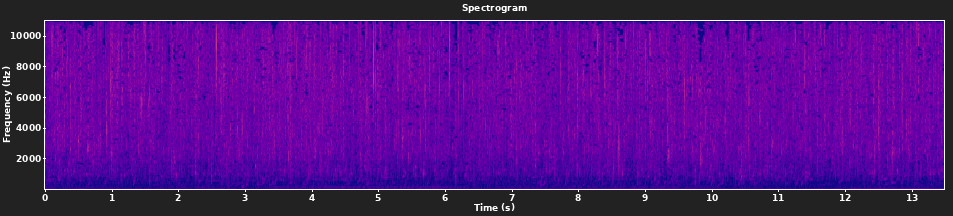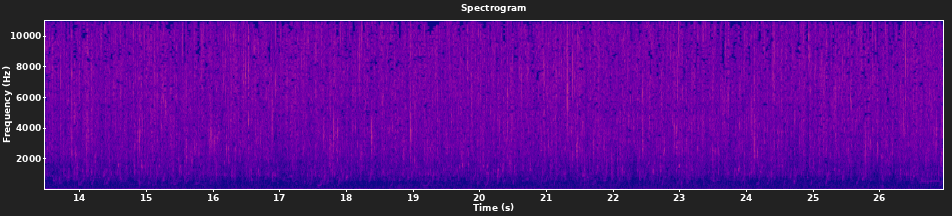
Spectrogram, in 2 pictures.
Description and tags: Running water fountain in the midle of the field, recorded with Tascam dr-05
